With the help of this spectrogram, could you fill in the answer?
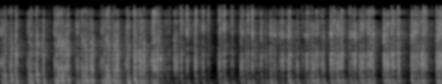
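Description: Long acrylic nails tap and scratch the front of a glossy yellow cardstock greeting card held in both hands. Quick, irregular clicking taps blend with papery scratching in a dense, crackly stream. A brief quiet pause comes near the middle before the tapping resumes.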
